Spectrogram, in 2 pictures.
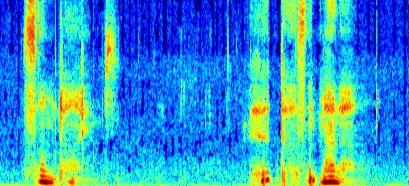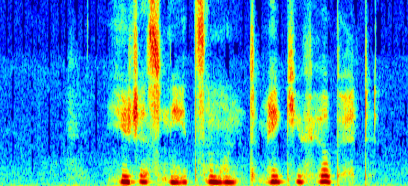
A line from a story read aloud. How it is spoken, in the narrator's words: she whispered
